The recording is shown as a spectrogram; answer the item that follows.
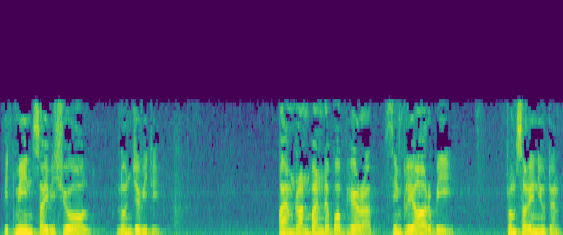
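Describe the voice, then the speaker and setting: A man from Sri Lanka whose first language is Sinhalese, giving a measured, ceremonious speech as an assembly member. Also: mid-range voice, lo-fi sound. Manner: measured, ceremonious, short phrases. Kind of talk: formal prepared speech.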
